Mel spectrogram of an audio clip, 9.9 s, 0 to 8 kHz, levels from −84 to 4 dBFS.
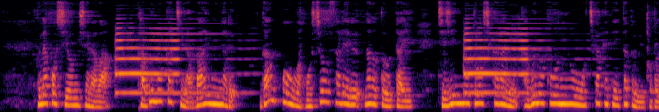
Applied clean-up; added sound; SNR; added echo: classical method WPE with log-MMSE.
